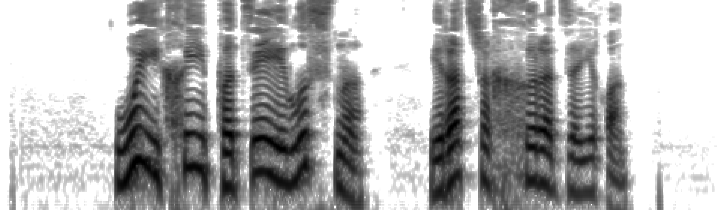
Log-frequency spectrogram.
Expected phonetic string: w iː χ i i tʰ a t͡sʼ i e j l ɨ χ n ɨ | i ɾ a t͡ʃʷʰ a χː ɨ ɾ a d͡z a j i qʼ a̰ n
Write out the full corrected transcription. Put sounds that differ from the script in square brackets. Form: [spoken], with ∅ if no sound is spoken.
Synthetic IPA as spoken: w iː χ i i [pʰ] a t͡sʼ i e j l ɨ [s] n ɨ | i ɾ a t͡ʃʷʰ a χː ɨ ɾ a d͡z a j i qʼ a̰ n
